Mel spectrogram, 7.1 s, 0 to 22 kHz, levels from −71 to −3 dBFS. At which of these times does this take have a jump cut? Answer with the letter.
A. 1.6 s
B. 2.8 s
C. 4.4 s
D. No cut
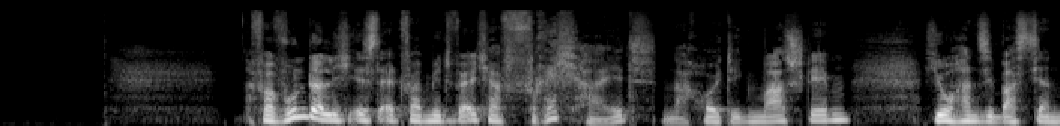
A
